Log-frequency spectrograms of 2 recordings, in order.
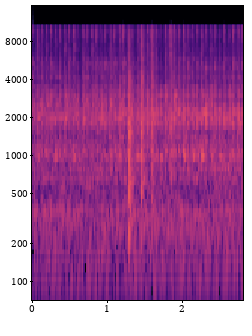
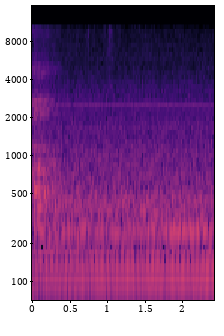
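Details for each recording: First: Vintage Arctic Air fan, bearings oiled, run on a variac with a series 150 W bulb: soft whirring with a faint tick each turn, once or twice per second. Owner suspected a bent blade; the shaft is loose, pointing to a loose blade hub. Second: Vintage Arctic Air fan running after prying off painted metal hub cap, before hub cleaned and reattached: quiet steady low motor hum with soft air rush, no ticking or rubbing; normal running.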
